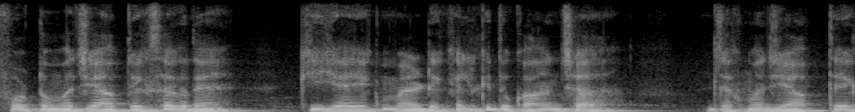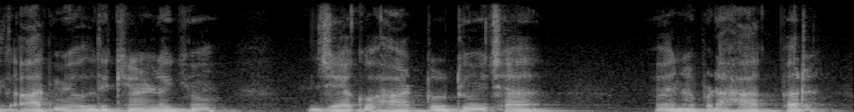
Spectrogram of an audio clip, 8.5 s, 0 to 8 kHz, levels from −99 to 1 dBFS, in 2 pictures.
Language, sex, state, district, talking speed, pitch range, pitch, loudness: Garhwali, male, Uttarakhand, Uttarkashi, 230 wpm, 105-110 Hz, 110 Hz, -30 LUFS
